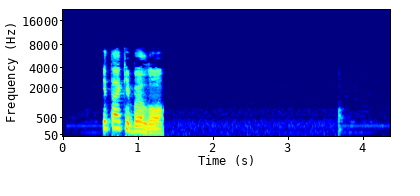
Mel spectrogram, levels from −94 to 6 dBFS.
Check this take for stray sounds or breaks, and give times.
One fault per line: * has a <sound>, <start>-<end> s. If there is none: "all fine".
all fine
